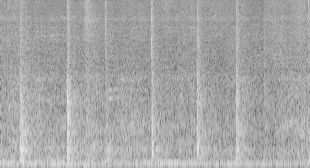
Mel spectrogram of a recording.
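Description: Footsteps of someone walking with the camera, a dull thump roughly once a second, over a steady low rumble.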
